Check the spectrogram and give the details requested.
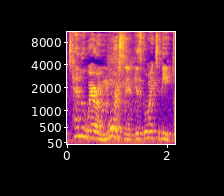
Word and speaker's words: Temuera: Temuera Morrison played Jango Fett, so I like the way it pronounces it. Temuera. Exactly like Temuera Morrison when he grew up. I always said But because Tamora.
